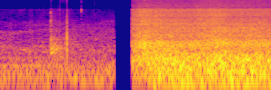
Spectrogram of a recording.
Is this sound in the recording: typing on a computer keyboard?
no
